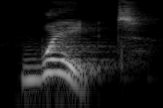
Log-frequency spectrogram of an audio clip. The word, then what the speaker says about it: wait: And this word, weight, as in how much do you weigh, is pronounced exactly the same way as this word. Wait, as in wait for me. So even though they look very different, the pronunciation is exactly the same.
